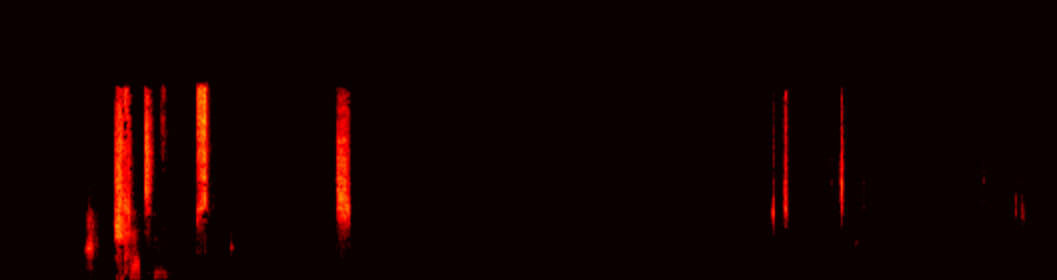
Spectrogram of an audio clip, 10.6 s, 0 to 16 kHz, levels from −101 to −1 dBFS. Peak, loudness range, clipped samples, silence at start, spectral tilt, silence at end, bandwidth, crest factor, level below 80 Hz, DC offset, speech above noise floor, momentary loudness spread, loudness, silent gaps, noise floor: -24 dBFS; 16 LU; under 0.1%; 0.85 s; 5.5 dB/octave; 2.15 s; 11 kHz; 30 dB; under -90 dBFS; under 0.1%; over 45 dB; 23 LU; -43 LUFS; 1.04-1.13 s, 1.69-1.95 s, 2.11-3.34 s, 3.50-8.38 s; under -90 dBFS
